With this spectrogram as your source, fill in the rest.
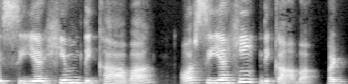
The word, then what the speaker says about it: सियहि: Siya him. You can either say Siya him dikava or Siya hi dikava. But when you say he, make a slight nasal sound.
